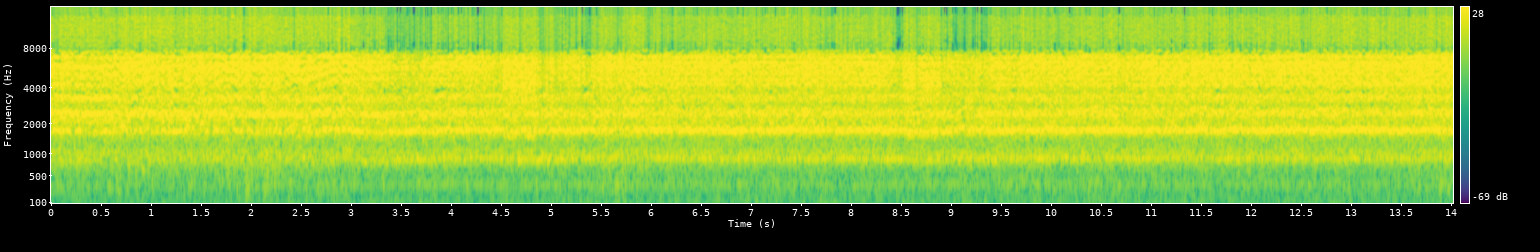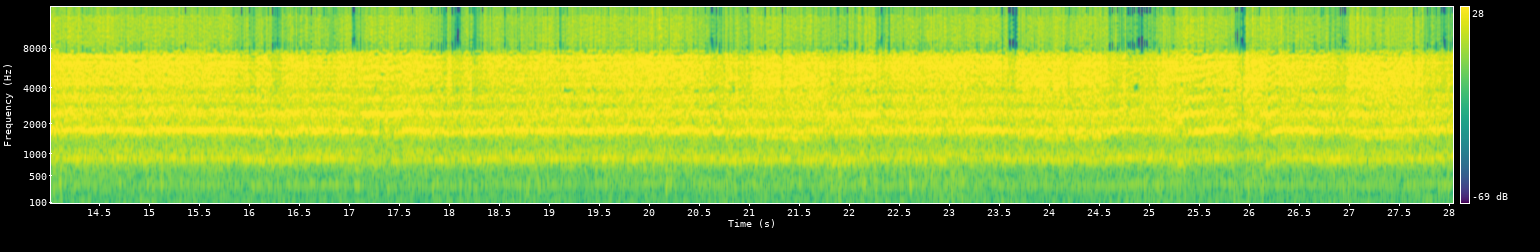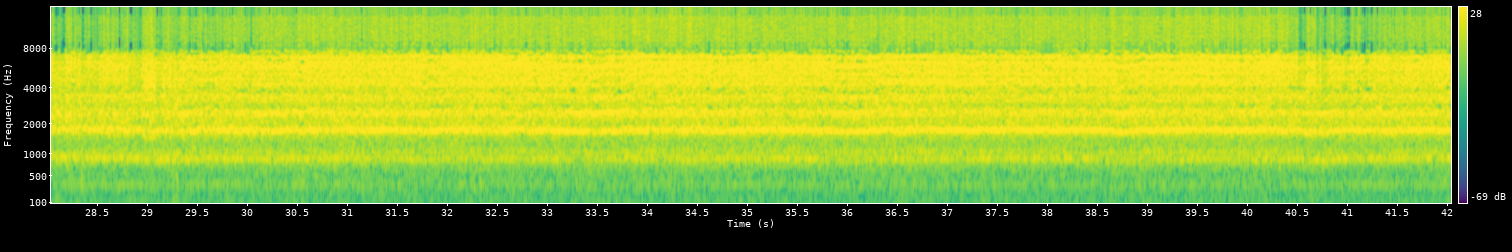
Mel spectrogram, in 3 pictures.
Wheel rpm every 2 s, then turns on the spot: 200, 220, 230, 240, 230, 230, 230, 230, 220, 230, 220, 230, 220, 230, 230, 230, 230, 230, 230, 230, 230.
none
